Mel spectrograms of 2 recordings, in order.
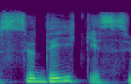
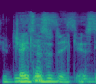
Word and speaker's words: Sudeikis: Sudeikis. – Jason Sudeikis.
